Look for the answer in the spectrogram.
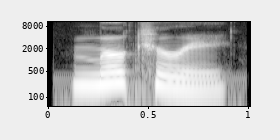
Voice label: "mercury", voice, spelling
